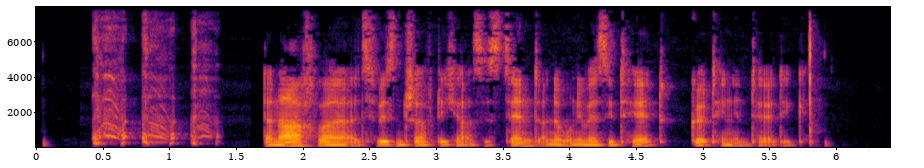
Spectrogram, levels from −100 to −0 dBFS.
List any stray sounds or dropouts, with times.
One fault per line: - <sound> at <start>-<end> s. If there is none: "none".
- cough at 0.4-1.4 s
